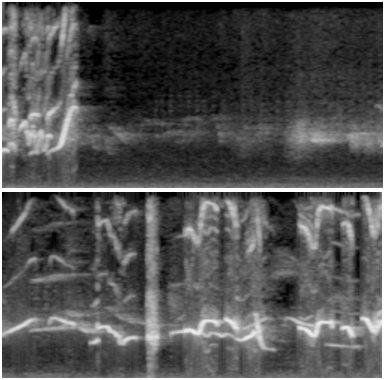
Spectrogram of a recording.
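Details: Oriental magpie-robin song used as a lure to get reluctant birds to answer and sing: a brief burst of sharp whistled notes, a quiet gap with a soft warble, then a loud run of varied rising and falling whistles and clicks.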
